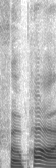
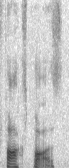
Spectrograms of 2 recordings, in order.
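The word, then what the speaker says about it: faux pas: about that um where someone uses the word faux PA and the other character stops and says is this the one that looks like it should be pronounced Fox Paws yeah Fair yeah and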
